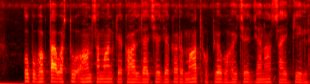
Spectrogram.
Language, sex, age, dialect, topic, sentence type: Maithili, male, 18-24, Eastern / Thethi, banking, statement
